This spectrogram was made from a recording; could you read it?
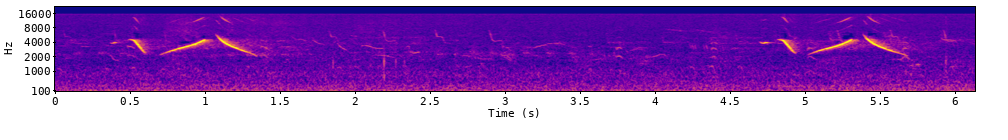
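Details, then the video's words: First-summer male Common Rosefinch singing from his regular branch in Bazel, Belgium, June 2015; two matching whistled phrases about four seconds apart, rising and falling slurs, with faint other bird notes between. "Common Rosefinch"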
